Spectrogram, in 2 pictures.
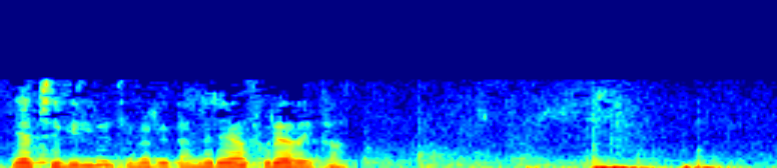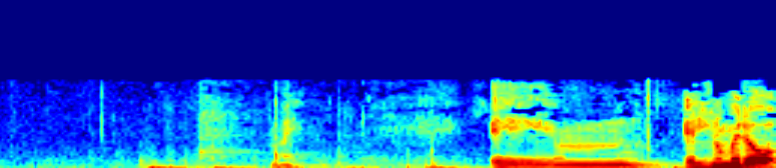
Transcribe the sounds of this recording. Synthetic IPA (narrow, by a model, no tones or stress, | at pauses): eat͡ʃeβild̪uit͡seβerit̪and̪eɾe̞asuɾe̞aðajt͡sa | baj | elnume̞ɾo̞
